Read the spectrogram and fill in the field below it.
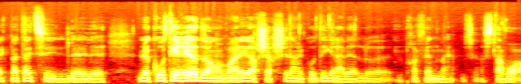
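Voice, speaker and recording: A man with a Saguenay–Lac-Saint-Jean accent, fairly low in pitch, flat and monotone in intonation, at a moderate pace. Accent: Québécois French, Saguenay–Lac-Saint-Jean. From Quebec, Lac-Saint-Jean. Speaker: amateur mountain bike racer. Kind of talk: casual chat. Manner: halting, many repetitions.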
